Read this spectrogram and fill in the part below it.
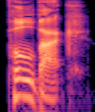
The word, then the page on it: pullback: British English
